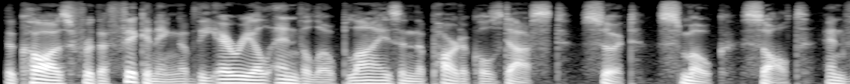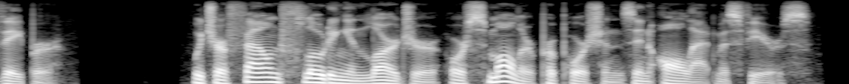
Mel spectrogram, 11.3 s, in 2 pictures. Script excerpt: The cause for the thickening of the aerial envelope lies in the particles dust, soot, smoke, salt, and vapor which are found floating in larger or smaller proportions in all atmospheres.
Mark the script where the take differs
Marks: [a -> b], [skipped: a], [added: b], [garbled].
The cause for the thickening of the aerial envelope lies in the particles dust, soot, smoke, salt, and vapor which are found floating in larger or smaller proportions in all atmospheres.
